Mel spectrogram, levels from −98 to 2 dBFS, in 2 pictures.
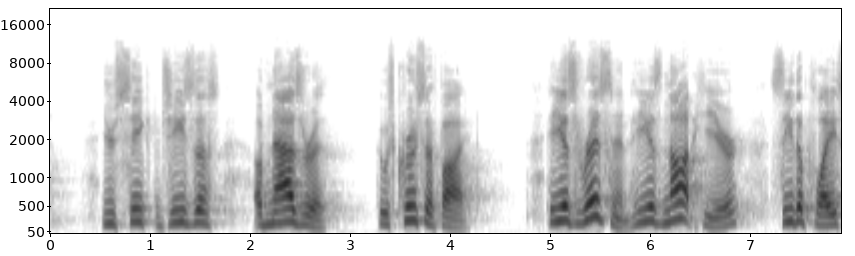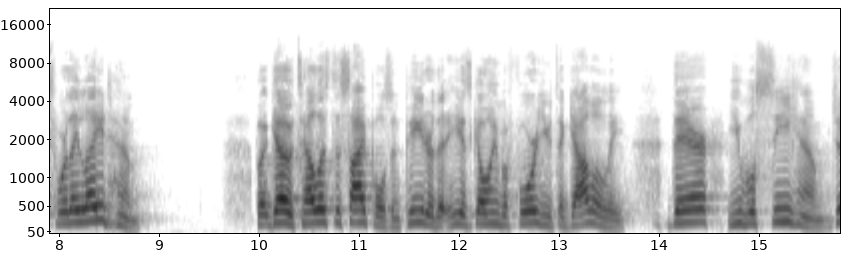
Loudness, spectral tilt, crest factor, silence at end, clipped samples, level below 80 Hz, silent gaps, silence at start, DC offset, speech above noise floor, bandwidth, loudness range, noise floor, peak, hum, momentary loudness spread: -27 LUFS; -6.5 dB/octave; 20 dB; 0 s; under 0.1%; -86 dBFS; none; 0.5 s; under 0.1%; 61 dB; 9.8 kHz; 4 LU; -88 dBFS; -8 dBFS; none; 16 LU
